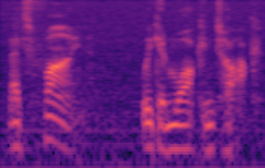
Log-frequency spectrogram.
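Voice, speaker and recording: A man's voice: fairly low pitch, fairly even intonation, measured pace, a bit bright, a little hiss or hum. A man playing a stern, long-suffering military commander in a video game voice drama, formal and exasperated in manner.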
